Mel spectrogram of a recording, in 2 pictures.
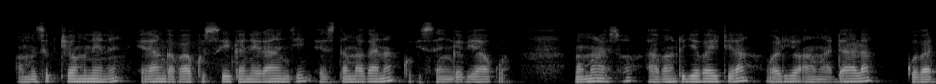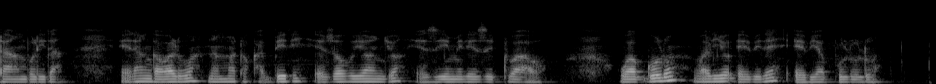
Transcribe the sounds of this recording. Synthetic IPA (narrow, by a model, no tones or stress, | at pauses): o̞muziku̥tio̞ːmune̞ne̞̰ːɾaŋɡaβaɡusiːɡane̞ɾaːɲɟiezitamaɡanakuβiseːŋɡe̞βjaːɡo̞̰ | mumaːso̞aβaːntuɟe̞βajitiɾawa̰lijo̞̰ʔamadala | kweβataːmbuliɾaḛɾaŋɡawaliwo̞ne̞mːo̞to̞ka̰βiɾie̞̰zo̞ːβujo̞ːɲɟo̞e̞̰zijimiɾizidːwaːwo̞̰ | waɡːuluwa̰lijo̞ʔe̞βiɾe̞ːβjabːululu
